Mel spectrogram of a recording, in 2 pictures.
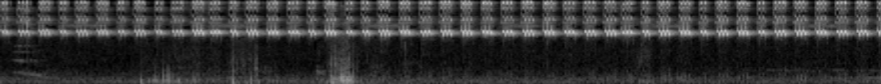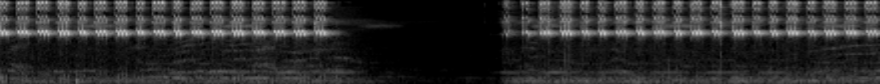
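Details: A cricket calling: rapid, evenly spaced high ringing chirps, roughly four per second, with a brief silence near the end before the chirping resumes; faint soft background sounds and a few low knocks early on.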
